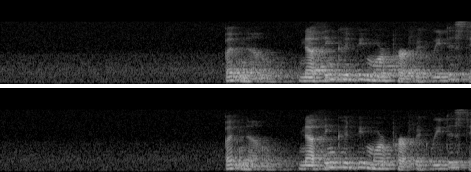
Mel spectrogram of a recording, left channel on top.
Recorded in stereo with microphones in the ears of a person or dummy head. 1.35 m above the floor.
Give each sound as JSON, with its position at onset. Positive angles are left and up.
{"t": 2.2, "sound": "a woman speaking", "side_deg": -25, "distance_m": 1.1}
